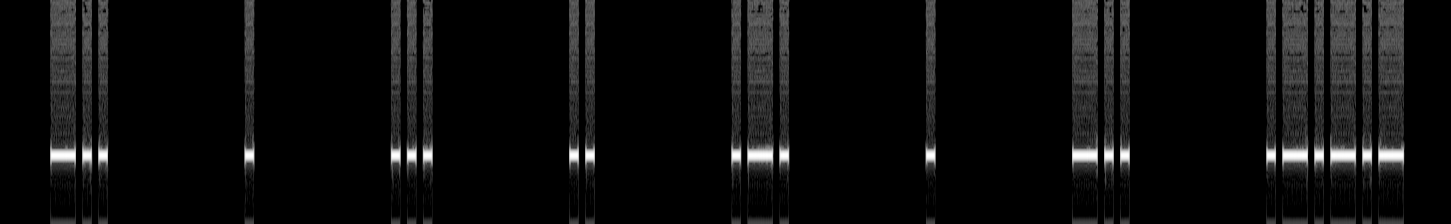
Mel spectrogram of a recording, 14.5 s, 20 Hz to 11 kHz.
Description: Morse code, heard as a keyed tone, about 15 wpm, spaced as for 5 wpm, 1000 Hz. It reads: DESIRED.
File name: qotdfiles / 5wpm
